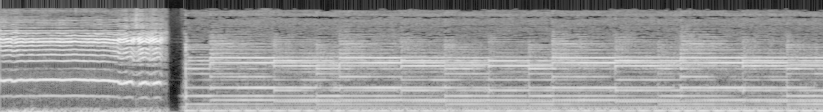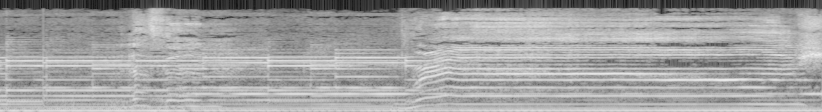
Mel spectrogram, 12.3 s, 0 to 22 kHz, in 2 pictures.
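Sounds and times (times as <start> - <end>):
goat bleating: 0.0 - 1.4
loud sustained musical chord: 1.4 - 12.3.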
